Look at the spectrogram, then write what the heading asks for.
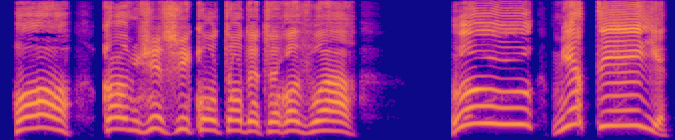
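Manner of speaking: excited shouting of a name; crying out. Acted. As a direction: call out to a friend across the room. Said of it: "cria Barnabé".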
